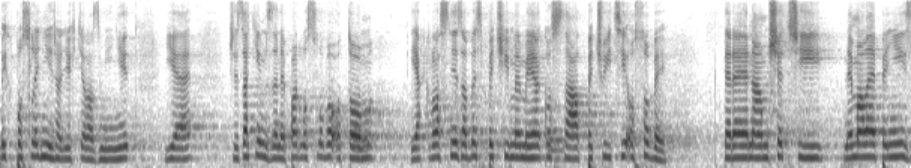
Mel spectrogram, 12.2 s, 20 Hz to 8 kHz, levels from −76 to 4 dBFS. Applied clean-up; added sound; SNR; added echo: none; Brass instrument; 17 dB; none.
